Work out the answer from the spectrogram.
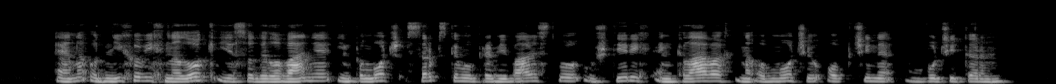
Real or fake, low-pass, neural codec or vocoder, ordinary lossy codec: fake; 7.2 kHz; vocoder, 44.1 kHz, 80 mel bands, Vocos; none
